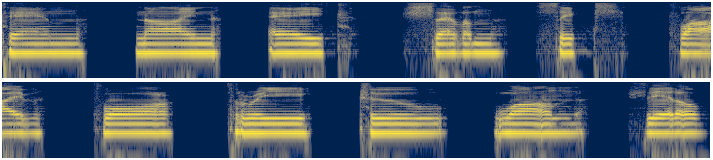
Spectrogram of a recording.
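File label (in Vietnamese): âm thanh tiếng robot đếm ngược 10s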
